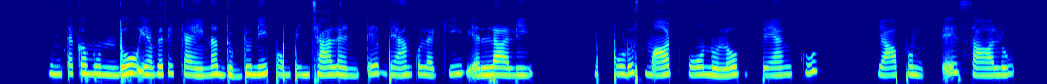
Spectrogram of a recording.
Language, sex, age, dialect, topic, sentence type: Telugu, female, 25-30, Southern, banking, statement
